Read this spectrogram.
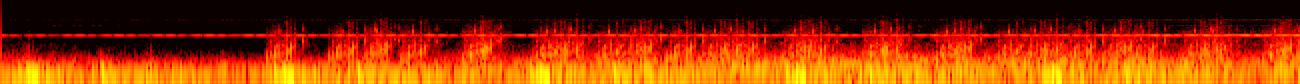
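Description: Footsteps patter quickly across hard ground.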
